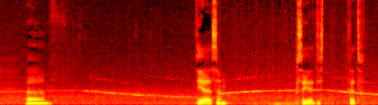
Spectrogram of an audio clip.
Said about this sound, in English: I guess it's the siren. I get distracted easy.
